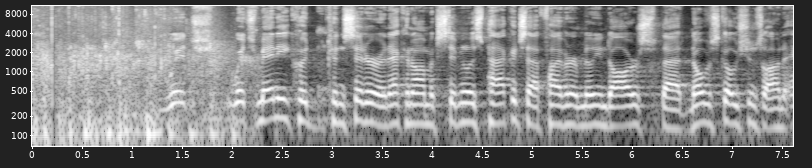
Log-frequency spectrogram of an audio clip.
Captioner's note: applause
